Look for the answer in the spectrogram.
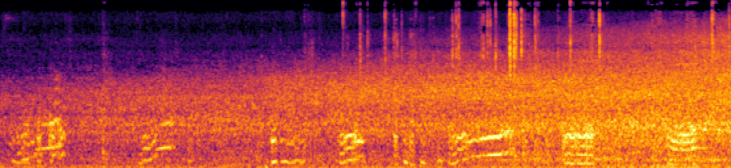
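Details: Happy hens of an urban flock chattering at bedtime: soft, murmured clucks and short rising notes come in an irregular stream over a low steady background rumble.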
